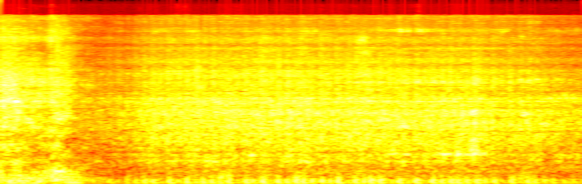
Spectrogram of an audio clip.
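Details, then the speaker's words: Yamaha NMAX scooter at idle after startup: dense, rough clatter over an uneven idle that persists with the CVT pulleys removed; internal engine noise, exact source unconfirmed. "the sound seems to still be clear. The rough sound is like this."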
